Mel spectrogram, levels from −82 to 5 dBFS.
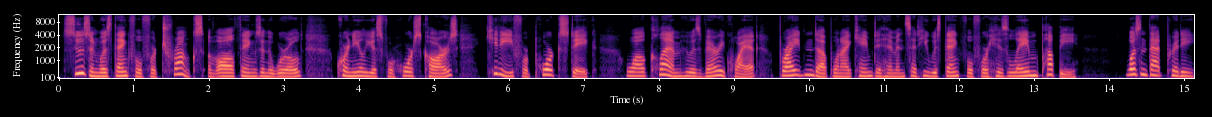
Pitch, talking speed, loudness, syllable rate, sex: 200 Hz, 175 wpm, -18 LUFS, 4.4 syllables/s, female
